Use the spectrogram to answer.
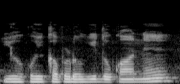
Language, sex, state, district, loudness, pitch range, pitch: Hindi, male, Uttar Pradesh, Shamli, -16 LUFS, 120-130 Hz, 125 Hz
